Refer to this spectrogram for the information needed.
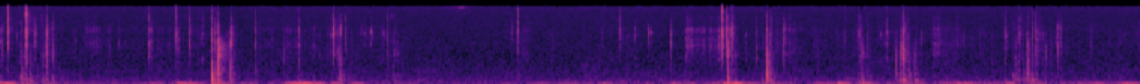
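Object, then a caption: Bar of soap. A utility knife blade shaves and scrapes a solid pink bar of soap with a gold glitter coating, held in the hand. Short, crisp scraping and clicking strokes come in irregular bursts, each with a bright edge and a quick, dry decay. A faint low rumble sits underneath.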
